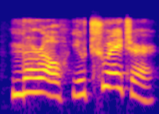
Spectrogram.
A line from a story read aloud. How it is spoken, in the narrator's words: Grace growled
